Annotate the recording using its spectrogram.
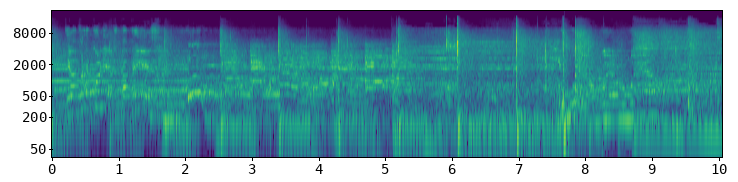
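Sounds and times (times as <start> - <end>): rock band playing: 0.0 - 10.0
drum kit strikes: 5.2 - 10.0.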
